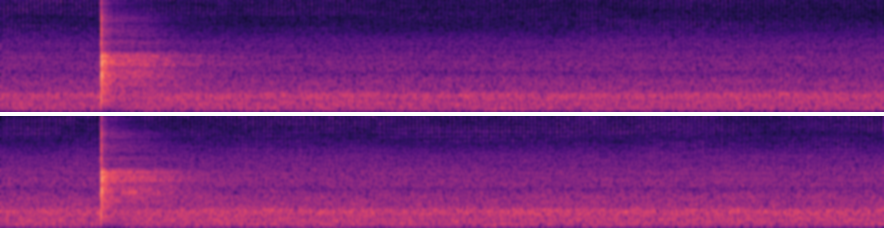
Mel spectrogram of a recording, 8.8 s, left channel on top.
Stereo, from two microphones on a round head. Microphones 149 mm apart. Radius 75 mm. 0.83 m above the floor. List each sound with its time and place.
1.0 s a clap: 5° left (ahead or behind), 0.6 m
